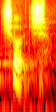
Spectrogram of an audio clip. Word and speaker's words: church: Next word, church, church. U and R stands for vowel sound U and R, church. R is silent in the word church.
